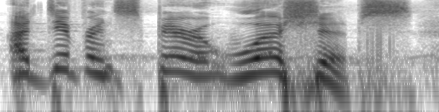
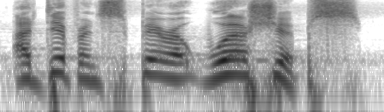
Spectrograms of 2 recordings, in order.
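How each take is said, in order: First: Louder, insistent restatement; repeated louder for response. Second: Said in the usual way. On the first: Shown as a demonstration. Preacher repeating point after a weak crowd response. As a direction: say it again to wake them. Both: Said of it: "Thank you for the underwhelming response".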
